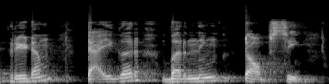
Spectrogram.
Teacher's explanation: Trochee stressed syllable और unstressed syllable से बना होता है। इसका एग्जाम्पल है फ्रीडम, टाइगर, बर्निंग, टॉपसी।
